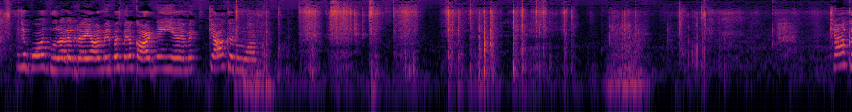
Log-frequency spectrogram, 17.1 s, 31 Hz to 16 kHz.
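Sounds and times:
rummaging through small things: 5.5 - 11.6.

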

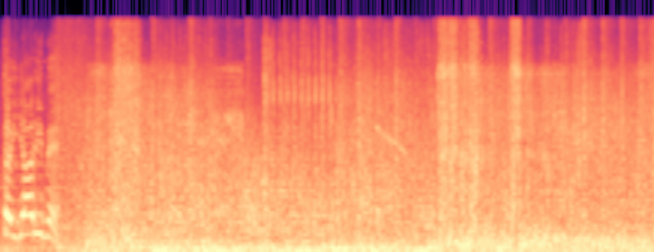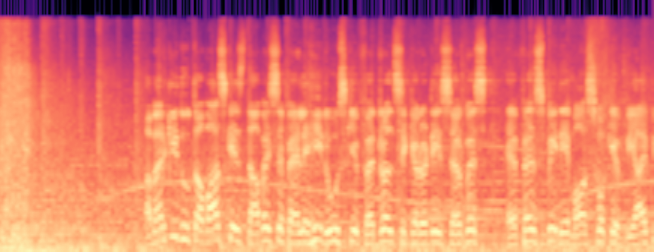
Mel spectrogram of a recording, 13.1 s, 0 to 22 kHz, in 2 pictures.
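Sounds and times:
heavy rumble of explosions: 0.7 - 7.9
gunfire cracks: 0.8 - 7.2.

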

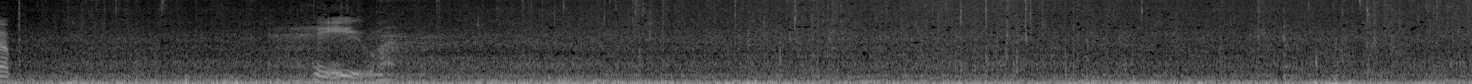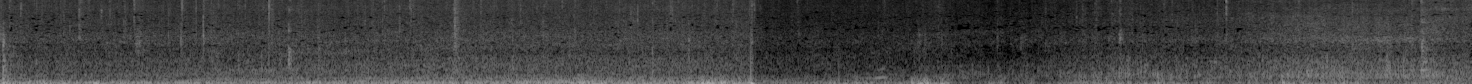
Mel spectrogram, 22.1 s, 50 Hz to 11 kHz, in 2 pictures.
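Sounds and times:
heavy rain on pavement: 0.0 - 22.0
raindrops ticking near microphone: 0.0 - 22.0.

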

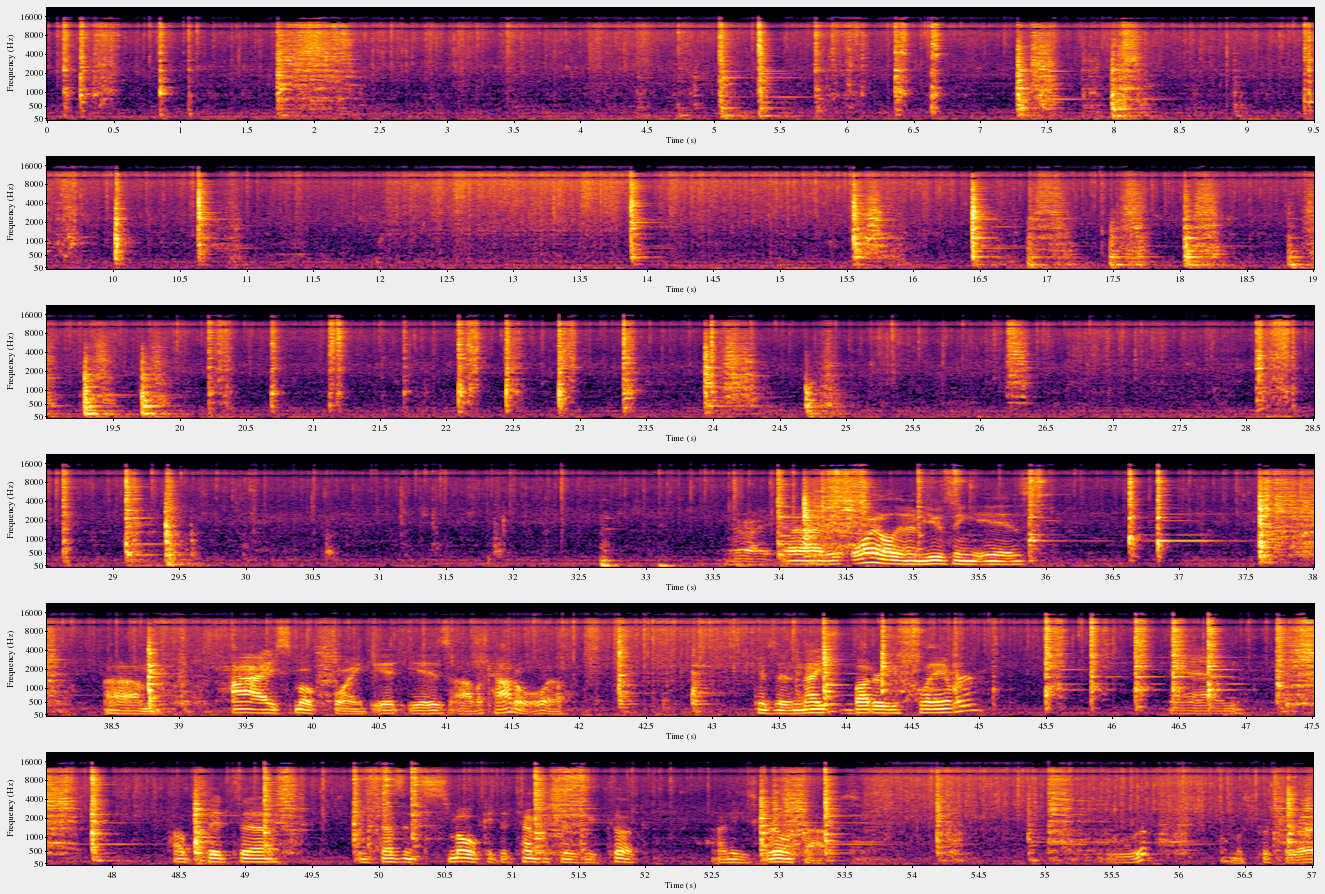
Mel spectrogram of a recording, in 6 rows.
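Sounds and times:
rice sizzling on griddle: 0.0 - 57.0
metal spatula clacking and scraping: 0.1 - 2.4, 4.7 - 8.4, 9.4 - 11.0, 15.5 - 25.0, 26.2 - 26.4, 28.1 - 29.5, 34.0 - 39.3, 42.2 - 43.0, 43.6 - 51.8, 52.8 - 57.0.

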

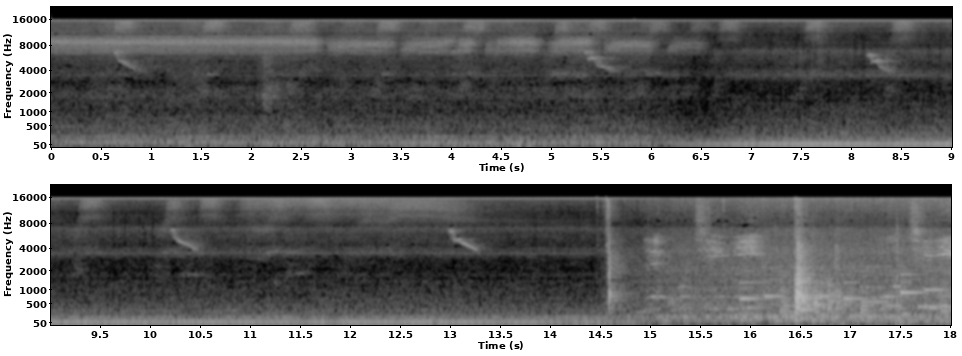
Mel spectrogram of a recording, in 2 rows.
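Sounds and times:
bird chirps: 7.4 - 13.4
background music: 15.2 - 18.0.

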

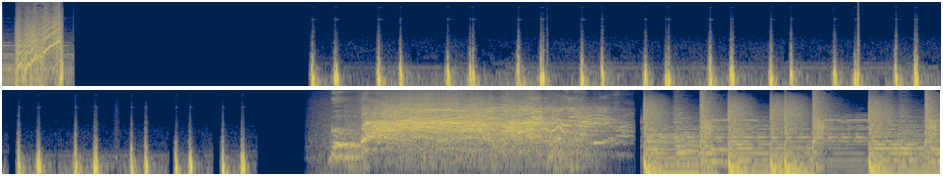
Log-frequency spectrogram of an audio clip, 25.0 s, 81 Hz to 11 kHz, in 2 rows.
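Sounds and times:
heartbeat thumps: 4.1 - 16.0.

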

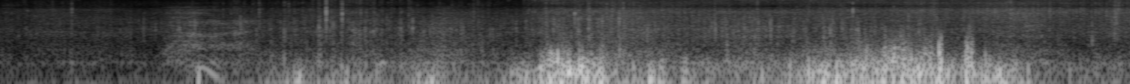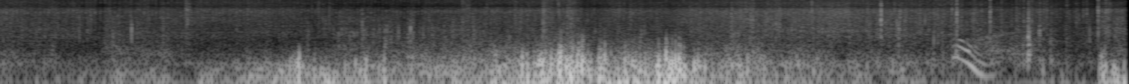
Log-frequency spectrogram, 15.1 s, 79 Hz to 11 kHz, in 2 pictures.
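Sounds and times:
bike tyres rattling on rough ground: 0.0 - 15.0
wind buffeting microphone: 1.7 - 7.4, 8.0 - 14.2.

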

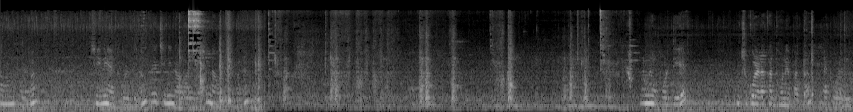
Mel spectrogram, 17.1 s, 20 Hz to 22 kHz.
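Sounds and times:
metal spatula scraping metal pan: 11.3 - 12.8.

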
